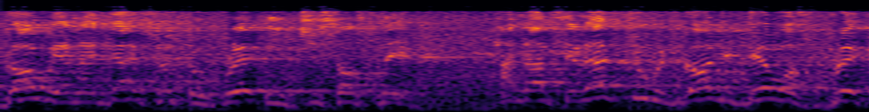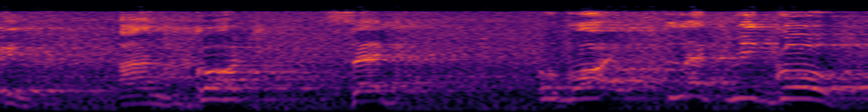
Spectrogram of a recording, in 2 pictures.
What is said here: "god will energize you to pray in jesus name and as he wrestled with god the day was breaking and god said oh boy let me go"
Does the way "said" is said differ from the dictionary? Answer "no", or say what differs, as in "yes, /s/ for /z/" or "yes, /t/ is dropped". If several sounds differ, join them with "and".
no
